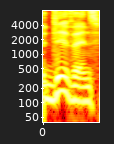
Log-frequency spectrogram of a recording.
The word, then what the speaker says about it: Devens: Et donc, c'est dans le bois de Duvens, hein, j'espère que je le prononce bien, c'est de Devens plutôt. D-E-V-E-N, donc le bois de Devens, situé dans le canton de Neufchâtel, euh, canton suisse.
